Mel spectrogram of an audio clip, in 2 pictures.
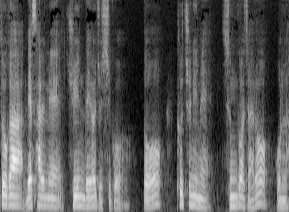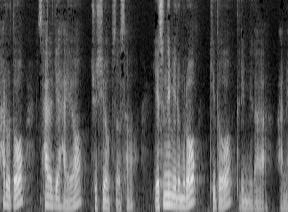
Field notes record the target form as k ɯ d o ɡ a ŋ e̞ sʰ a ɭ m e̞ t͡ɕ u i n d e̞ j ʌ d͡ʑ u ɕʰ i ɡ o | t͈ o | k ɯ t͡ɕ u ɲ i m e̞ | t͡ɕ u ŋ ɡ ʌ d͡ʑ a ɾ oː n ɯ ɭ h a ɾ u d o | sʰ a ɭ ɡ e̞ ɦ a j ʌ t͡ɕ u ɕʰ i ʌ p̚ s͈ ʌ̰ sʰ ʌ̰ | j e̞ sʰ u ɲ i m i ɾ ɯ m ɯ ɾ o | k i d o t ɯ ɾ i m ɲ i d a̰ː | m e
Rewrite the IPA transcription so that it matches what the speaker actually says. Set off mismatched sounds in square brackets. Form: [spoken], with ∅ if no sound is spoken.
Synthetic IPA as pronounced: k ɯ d o ɡ a [n] e̞ sʰ a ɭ m e̞ t͡ɕ u i n d e̞ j ʌ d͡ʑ u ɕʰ i ɡ o | t͈ o | k ɯ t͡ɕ u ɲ i m e̞ | t͡ɕ [ɯ] ŋ ɡ ʌ d͡ʑ a ɾ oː n ɯ ɭ h a ɾ u d o | sʰ a ɭ ɡ e̞ ɦ a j ʌ t͡ɕ u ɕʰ i ʌ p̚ s͈ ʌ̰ sʰ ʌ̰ | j e̞ sʰ u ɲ i m i ɾ ɯ m ɯ ɾ o | k i d o t ɯ ɾ i m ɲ i d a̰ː | m e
